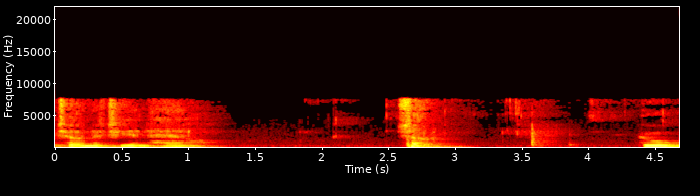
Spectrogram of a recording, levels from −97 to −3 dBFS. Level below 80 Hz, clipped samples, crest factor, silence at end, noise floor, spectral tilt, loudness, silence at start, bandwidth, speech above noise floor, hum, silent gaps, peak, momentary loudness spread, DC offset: -60 dBFS; under 0.1%; 20 dB; 0 s; -65 dBFS; -5.5 dB/octave; -26 LUFS; 0 s; 8 kHz; 41 dB; none; none; -8 dBFS; 17 LU; under 0.1%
